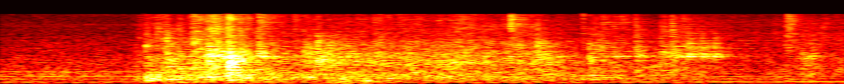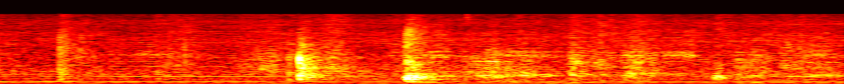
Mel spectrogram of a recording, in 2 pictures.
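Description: Footsteps and handling rustle as someone steps into a small elevator car, followed by a few sharp separate clicks and knocks. A low steady hum sits underneath before the steps begin.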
